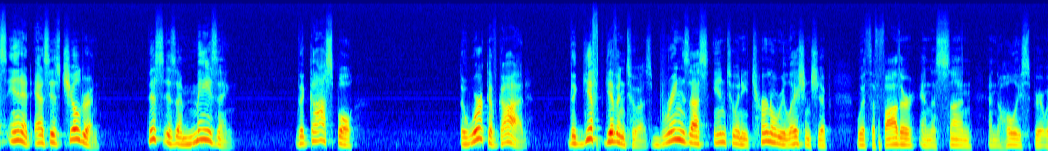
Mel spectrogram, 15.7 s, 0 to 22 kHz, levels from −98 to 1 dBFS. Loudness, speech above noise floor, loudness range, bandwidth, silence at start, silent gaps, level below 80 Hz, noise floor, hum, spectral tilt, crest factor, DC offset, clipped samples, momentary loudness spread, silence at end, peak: -26 LUFS; 48 dB; 6 LU; 11.5 kHz; 0 s; none; -72 dBFS; -74 dBFS; none; -7.5 dB/octave; 22 dB; under 0.1%; under 0.1%; 15 LU; 0 s; -4 dBFS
